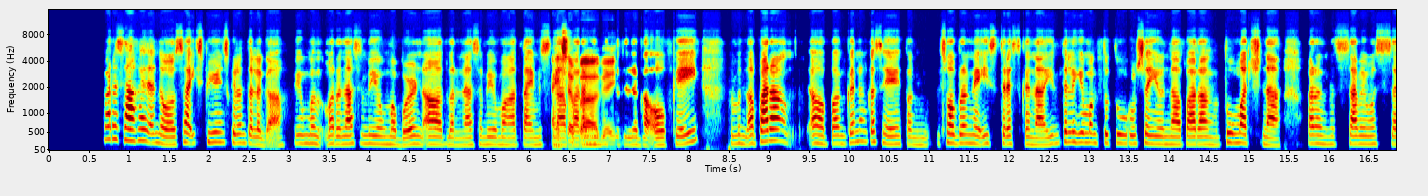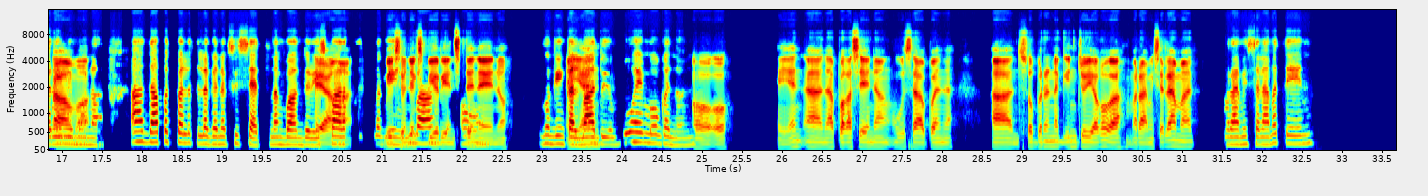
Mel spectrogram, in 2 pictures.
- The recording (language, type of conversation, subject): Filipino, podcast, Paano ka nagtatakda ng hangganan sa pagitan ng trabaho at personal na buhay?
- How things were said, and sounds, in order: other background noise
